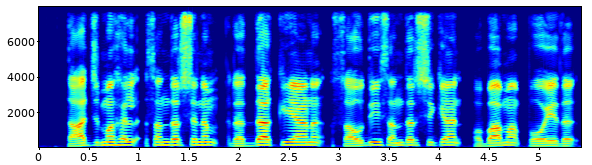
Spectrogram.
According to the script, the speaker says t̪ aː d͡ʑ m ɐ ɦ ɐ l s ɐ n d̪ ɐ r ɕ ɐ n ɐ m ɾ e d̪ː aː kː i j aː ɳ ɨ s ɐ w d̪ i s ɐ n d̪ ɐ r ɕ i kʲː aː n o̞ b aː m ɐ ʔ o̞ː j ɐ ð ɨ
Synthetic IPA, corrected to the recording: t̪ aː d͡ʑ m ɐ ɦ ɐ l s ɐ n d̪ ɐ r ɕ ɐ n ɐ m ɾ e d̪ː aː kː i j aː ɳ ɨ s ɐ w d̪ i s ɐ n d̪ ɐ r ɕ i kʲː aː n o̞ b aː m ɐ p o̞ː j ɐ ð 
